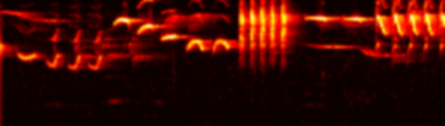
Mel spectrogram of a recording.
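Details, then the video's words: Vigorous song of a snowy-browed flycatcher, played to rouse other songbirds. Wavering mid-high warbled notes rise into a series of thin whistles, followed by two bursts of fast, ringing, evenly repeated high trill notes. "KICAU TLEDEKAN GUNUNG GACOR"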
